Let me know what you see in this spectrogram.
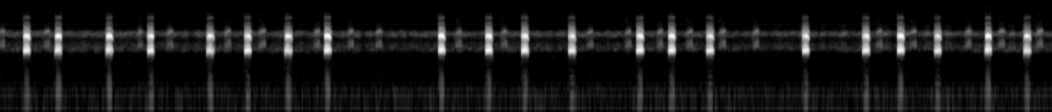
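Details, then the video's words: Fejervarya kawamurai in Itoshima's Kamo River paddies, Fukuoka, Japan, delivering clipped croaks in quick pairs and clusters separated by brief gaps, set against a soft continuous chorus of other frogs. "Wild Frog Call | ヌマガエル"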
